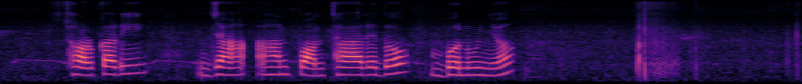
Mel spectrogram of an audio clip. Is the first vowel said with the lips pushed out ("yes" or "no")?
yes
